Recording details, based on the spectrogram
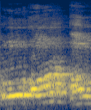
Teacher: कंठ और ओठ आपस में मिलके काम करेंगे तो ओ और औ है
